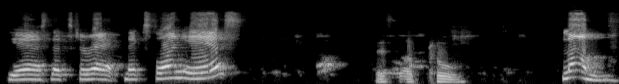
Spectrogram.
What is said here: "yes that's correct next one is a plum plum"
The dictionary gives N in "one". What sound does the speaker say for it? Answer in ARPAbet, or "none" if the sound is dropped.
N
